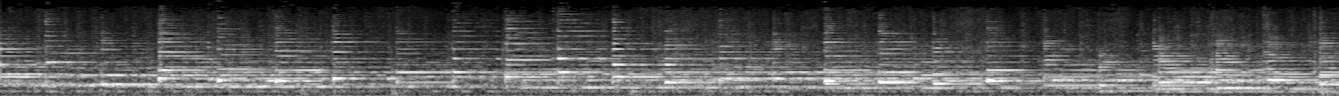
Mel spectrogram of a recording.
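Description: A mandolin orchestra playing: mandolins and mandolas plucking a flowing melody of separate, quickly decaying notes over guitars and double bass.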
